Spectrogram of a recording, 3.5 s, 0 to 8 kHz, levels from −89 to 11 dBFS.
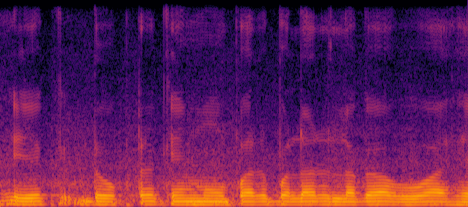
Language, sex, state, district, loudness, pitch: Hindi, male, Uttar Pradesh, Shamli, -12 LUFS, 115 Hz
